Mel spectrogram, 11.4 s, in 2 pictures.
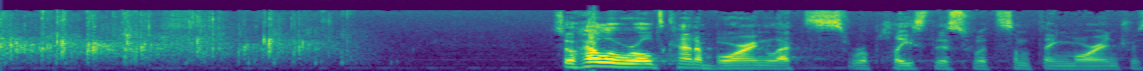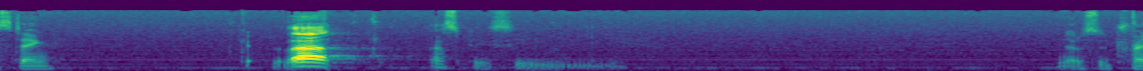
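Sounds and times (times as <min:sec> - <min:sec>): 
audience applause: 0:00.0 - 0:01.9
speech: 0:02.8 - 0:06.1, 0:07.0 - 0:08.8, 0:11.0 - 0:11.4.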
